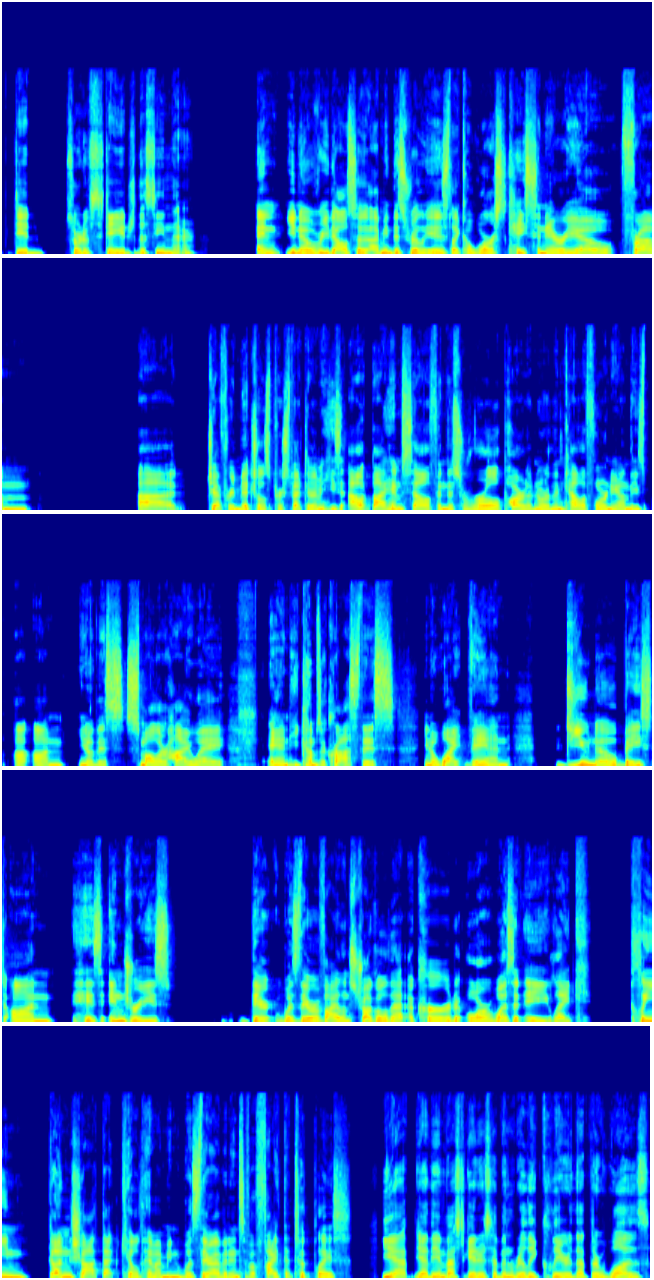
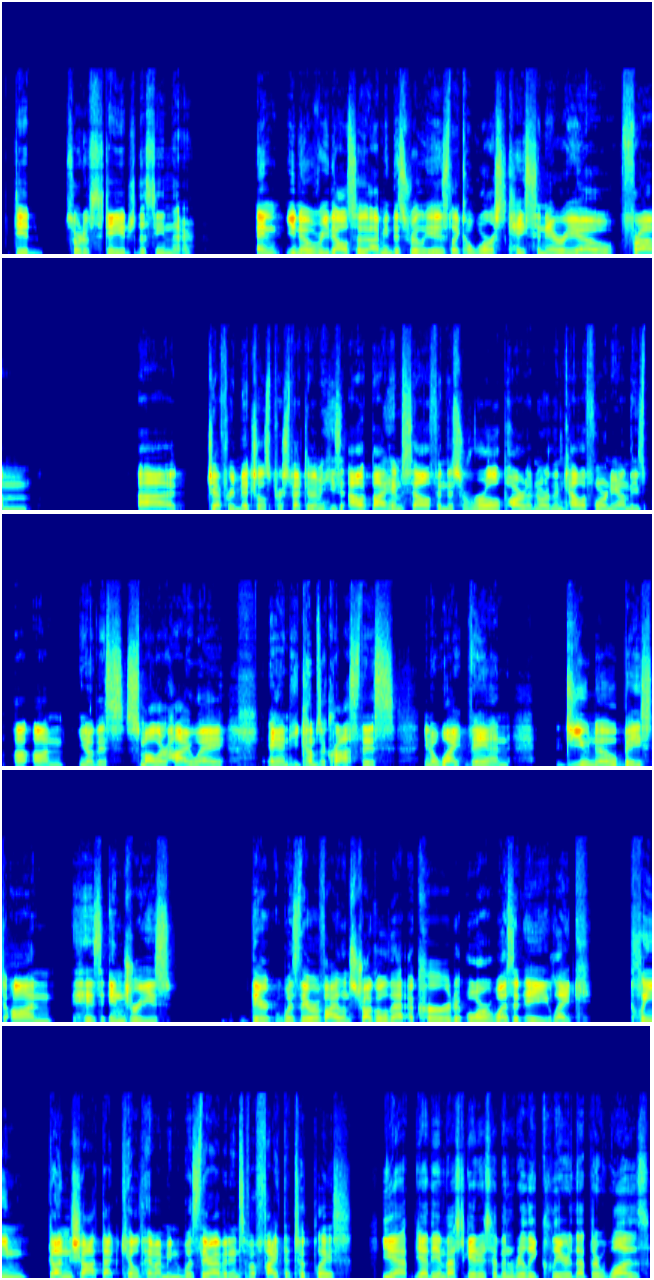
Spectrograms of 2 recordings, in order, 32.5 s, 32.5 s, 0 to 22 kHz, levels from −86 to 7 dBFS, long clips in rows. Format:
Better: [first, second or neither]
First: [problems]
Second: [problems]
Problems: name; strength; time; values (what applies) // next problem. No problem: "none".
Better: first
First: none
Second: thin; somewhat; fading below 450 Hz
